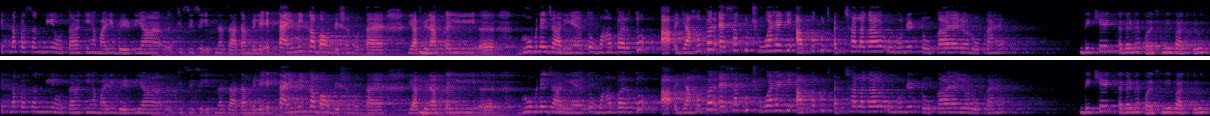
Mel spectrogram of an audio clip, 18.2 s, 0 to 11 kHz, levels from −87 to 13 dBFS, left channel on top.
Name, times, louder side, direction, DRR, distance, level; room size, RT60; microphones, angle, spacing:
voice 1, 0.0-15.1, left 4 dB, 65° left, 8 dB, 1.4 m, -35 dB
sound 1, 2.3-7.6, equal, 45° left, 4.8 m, -53 dB
voice 2, 16.2-18.1, equal, ahead, 3 dB, 1.4 m, -36 dB
24.5 x 17.0 x 9.2 m, 2.3 s
head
